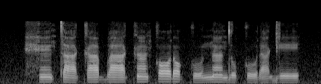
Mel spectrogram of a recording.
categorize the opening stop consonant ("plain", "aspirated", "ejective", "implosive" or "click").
plain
